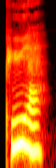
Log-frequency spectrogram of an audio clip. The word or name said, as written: pyh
